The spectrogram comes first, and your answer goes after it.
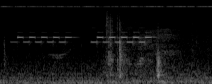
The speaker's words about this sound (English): She gets her ringing mobile phone out of her handbag.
